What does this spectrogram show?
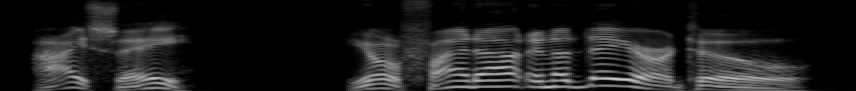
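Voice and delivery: loud, very high-pitched, jeering, mocking voice. The narrator reads a line spoken to a man just locked behind a door: mocking. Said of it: "came the mocking voice".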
